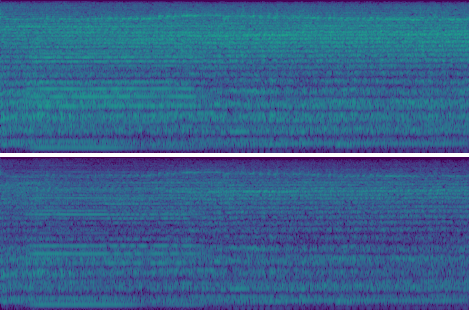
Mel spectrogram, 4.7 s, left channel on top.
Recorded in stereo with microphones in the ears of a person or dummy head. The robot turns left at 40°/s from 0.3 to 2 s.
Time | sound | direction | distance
0.0 | a drone | 65° left (ahead or behind) | ?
